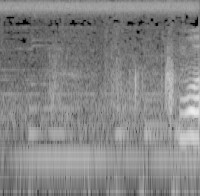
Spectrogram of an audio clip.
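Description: Steady high-pitched drone of insects, with a low hum beneath.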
